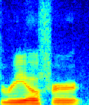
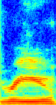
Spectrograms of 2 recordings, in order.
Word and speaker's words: Ryu: Is it pronounced Ryo in Ninja Gaiden? It's Ryu. It's Ryu Hayabusa.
